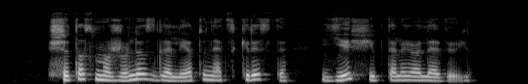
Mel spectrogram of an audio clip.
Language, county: Lithuanian, Vilnius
